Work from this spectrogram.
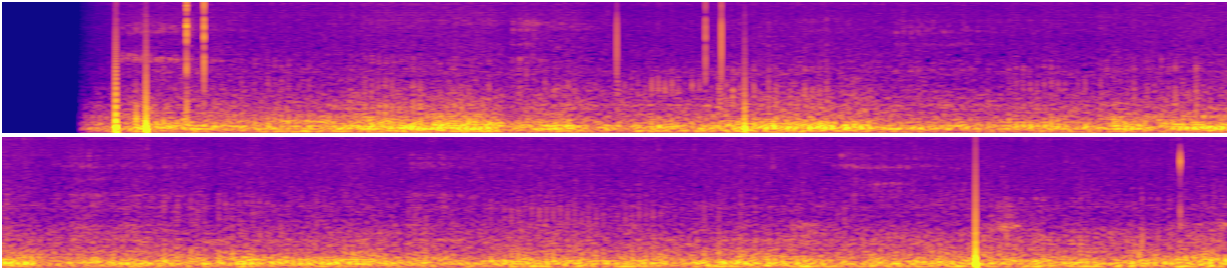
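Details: A happy pet cat that has lost a few pounds purring steadily indoors; a continuous low rumbling purr throughout, with a few sharp clicks and taps near the start.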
